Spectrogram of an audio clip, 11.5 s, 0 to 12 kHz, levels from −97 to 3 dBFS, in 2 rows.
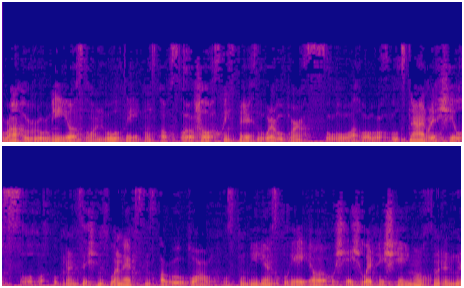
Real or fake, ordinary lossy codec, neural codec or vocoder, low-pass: fake; MP3, 32 kbps; autoencoder, 22.05 kHz, a latent of 192 numbers a frame, VITS, trained on many speakers; 9.9 kHz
